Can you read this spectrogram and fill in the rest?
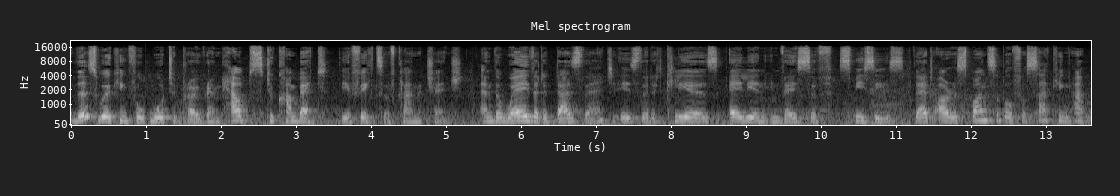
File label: ENG; Creecy; Water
